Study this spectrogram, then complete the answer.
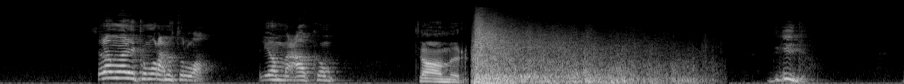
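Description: A young man speaks close up with animation.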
